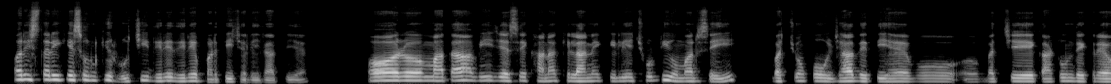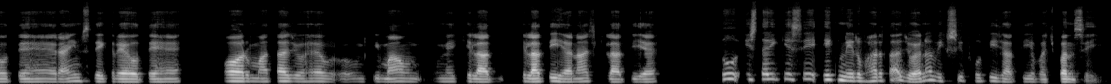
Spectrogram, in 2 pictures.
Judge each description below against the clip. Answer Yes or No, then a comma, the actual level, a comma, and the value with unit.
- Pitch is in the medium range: Yes, medium, 145 Hz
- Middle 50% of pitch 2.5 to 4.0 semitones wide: No, average, 4.5 semitones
